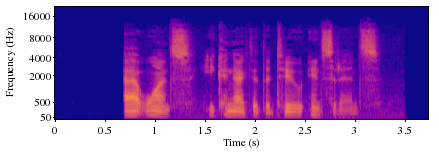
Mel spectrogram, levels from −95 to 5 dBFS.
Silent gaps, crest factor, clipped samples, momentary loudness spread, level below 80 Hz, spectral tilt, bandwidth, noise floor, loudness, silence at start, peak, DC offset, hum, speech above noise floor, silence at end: none; 24 dB; under 0.1%; 8 LU; -72 dBFS; -2.5 dB/octave; 14.5 kHz; under -90 dBFS; -32 LUFS; 0.7 s; -10 dBFS; under 0.1%; none; over 58 dB; 0.5 s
